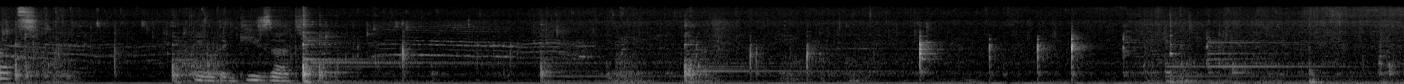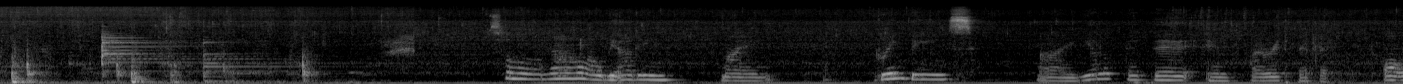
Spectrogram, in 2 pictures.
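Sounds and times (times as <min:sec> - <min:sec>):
food sizzling in oil: 0:00.0 - 0:28.0
wooden spoon knocking on pot: 0:05.4 - 0:17.3.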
